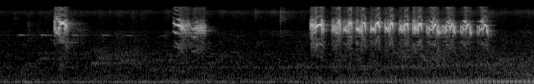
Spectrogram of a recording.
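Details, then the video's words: Male Javan cochoa giving its rough chattering and ticking: two separate sharp high chips, then a rapid rattle of about fifteen harsh high notes over nearly two seconds. "Burung Sogon Jantan gacor isian full Sepah raja ketikan crecet kasar"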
